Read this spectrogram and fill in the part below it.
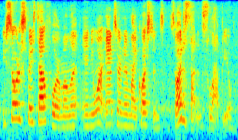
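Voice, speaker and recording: A woman voicing a mischievous, excitable, doting boyfriend in a theatrical comedic fan fiction reading. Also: medium pitch, quick pace. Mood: casual, tender. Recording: clearly noisy home recording.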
